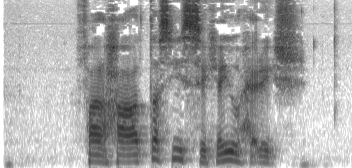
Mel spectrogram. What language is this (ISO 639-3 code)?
kab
